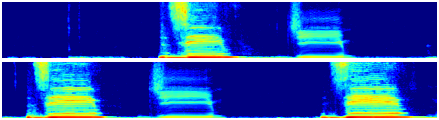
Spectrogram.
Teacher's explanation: اس بیچ کے حصے سے جسٹ اوپر جو تالو کا حصہ ہے، اس میں اس بیچ کے حصے کو سٹائیں تو جیم ادا ہو جائے گی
